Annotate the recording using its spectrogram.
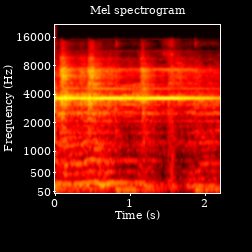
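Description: A man singing into a microphone over a karaoke backing track with a steady beat of about two strikes a second.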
